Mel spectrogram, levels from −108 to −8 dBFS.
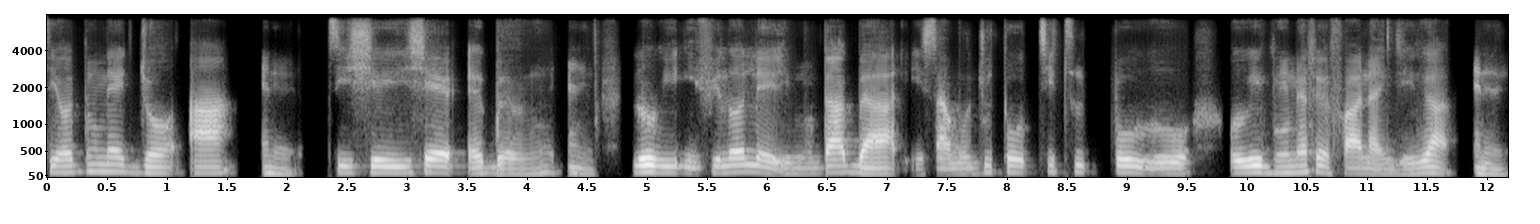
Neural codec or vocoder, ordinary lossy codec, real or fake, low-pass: codec, 16 kHz, 1 kbps, X-Codec, HuBERT features, trained on general audio; none; fake; 7.2 kHz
